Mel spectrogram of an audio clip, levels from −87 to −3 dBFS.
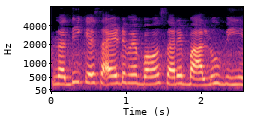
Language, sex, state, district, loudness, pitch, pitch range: Hindi, female, Jharkhand, Garhwa, -14 LUFS, 270 Hz, 255-295 Hz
